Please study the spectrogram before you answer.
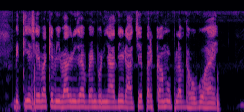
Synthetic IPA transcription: bɪt̪ːijeseːwakebɪbʱaːɡɾɪd͡ʒəbɛ̃ːk̚bʊnɪjaːd̪iɖaːt͡ʃepəɾkɐmʊpləb̚d̪ʱɦoːboɦɛː

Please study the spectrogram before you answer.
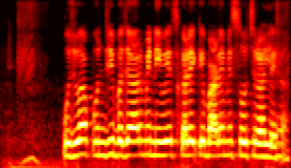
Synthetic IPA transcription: pʊd͡ʒʋapʊ̃ɲd͡ʒibɐd͡ʒaːɾmẽnɪʋeːskəɽekebaːɽemẽsoːt͡ʃɾɐɦleːɦɛː

